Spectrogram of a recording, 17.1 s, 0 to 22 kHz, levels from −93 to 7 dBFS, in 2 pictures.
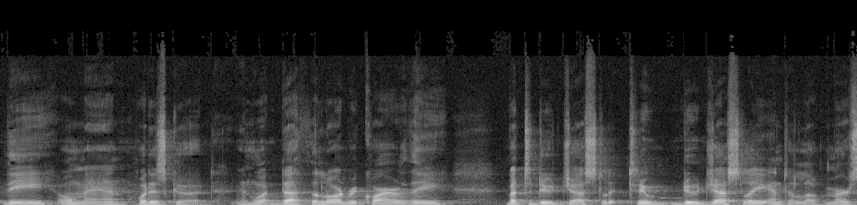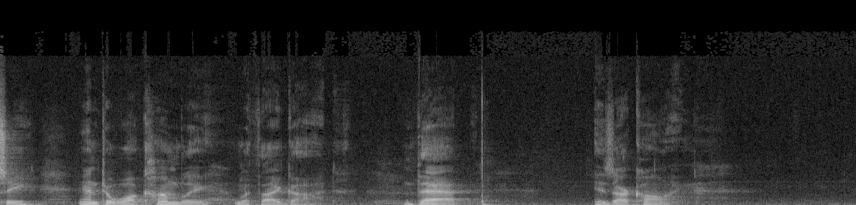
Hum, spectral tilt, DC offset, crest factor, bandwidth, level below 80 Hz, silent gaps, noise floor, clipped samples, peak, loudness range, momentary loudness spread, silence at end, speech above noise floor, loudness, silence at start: none; -5 dB/octave; under 0.1%; 22 dB; 17 kHz; -60 dBFS; none; -54 dBFS; under 0.1%; -2 dBFS; 8 LU; 18 LU; 1.5 s; 32 dB; -23 LUFS; 0 s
